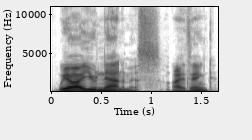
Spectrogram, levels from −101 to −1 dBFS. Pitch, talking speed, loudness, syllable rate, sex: 110 Hz, 180 wpm, -17 LUFS, 6.3 syllables/s, male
